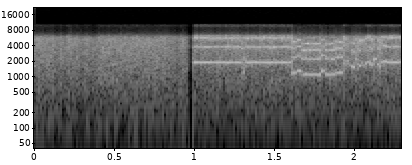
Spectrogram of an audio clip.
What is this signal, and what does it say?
SSTV (slow-scan television), PD 290.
